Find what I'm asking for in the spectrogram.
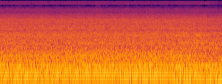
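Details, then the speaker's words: Maruti Swift diesel idling, heard inside the cabin: heavy steady low hum with strong body vibration and mirror shaking, caused by worn-out engine mounts (engine/gearbox beds) needing replacement. "അപ്പോൾ കൂടുതലായിട്ട് ഈ complaint വരുന്നത് ഇതിൻ്റെ എൻജിൻ്റെ bed പോകുമ്പോഴാണ് ഈ കൂടുതൽ ഇതിൻ്റെ complaint ഇങ്ങനെ വരുന്നത്. അതല്ലേ മിററൊക്കെ കിടന്ന് ആടുന്നുണ്ട് കേട്ടോ. ഇത്രയും വൈബ്രേഷൻ ഉണ്ട് ഇതിനകത്ത്, ഉണ്ടല്ലേ."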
